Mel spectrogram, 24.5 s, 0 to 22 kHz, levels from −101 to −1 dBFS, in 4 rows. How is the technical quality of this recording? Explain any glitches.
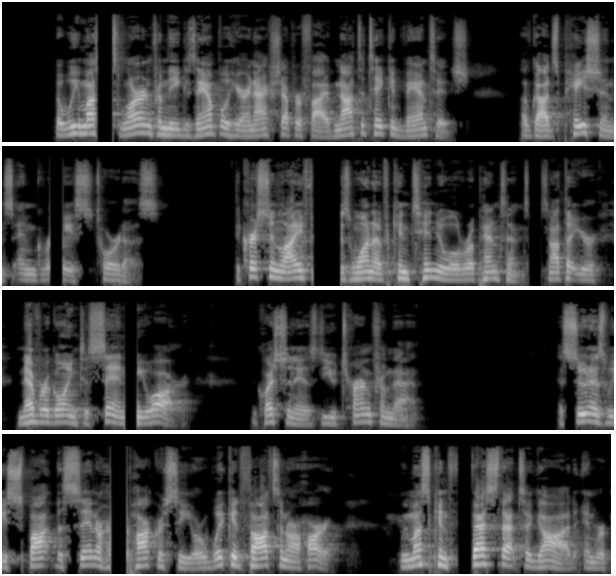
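The speech is repeatedly interrupted by brief dropouts to silence, a Bluetooth stall pattern. They occur at 0.95, 6.60 ("patience and" to "toward us"), 9.23, 11.39, 13.47, 17.54, 19.44 (after "spot the sin or") and 22.92 s (after "we must"). Each gap lasts about 0.12 to 0.29 s, then the speech resumes. The likely cause is wireless interference delaying packets until the headphone buffer emptied.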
